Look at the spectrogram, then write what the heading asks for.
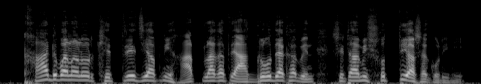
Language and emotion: Bengali, surprised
